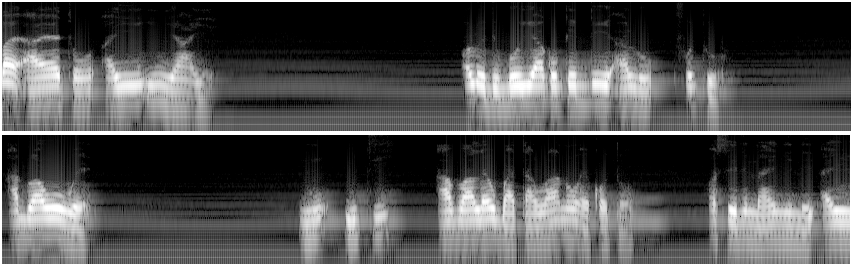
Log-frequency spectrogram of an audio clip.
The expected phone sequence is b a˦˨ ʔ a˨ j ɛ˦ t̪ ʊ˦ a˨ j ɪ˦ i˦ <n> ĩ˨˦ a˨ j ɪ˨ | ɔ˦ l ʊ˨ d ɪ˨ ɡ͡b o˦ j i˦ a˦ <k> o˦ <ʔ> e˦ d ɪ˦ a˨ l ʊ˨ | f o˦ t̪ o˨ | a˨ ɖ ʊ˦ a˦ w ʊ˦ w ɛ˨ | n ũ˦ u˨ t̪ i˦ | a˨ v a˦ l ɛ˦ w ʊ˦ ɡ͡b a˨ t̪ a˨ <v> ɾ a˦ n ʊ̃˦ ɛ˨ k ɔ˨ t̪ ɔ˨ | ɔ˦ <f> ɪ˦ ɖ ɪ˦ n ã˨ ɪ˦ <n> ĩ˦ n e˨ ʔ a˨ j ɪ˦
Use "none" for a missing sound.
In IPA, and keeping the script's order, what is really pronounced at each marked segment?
ɲ, k, k, w, s, ɲ

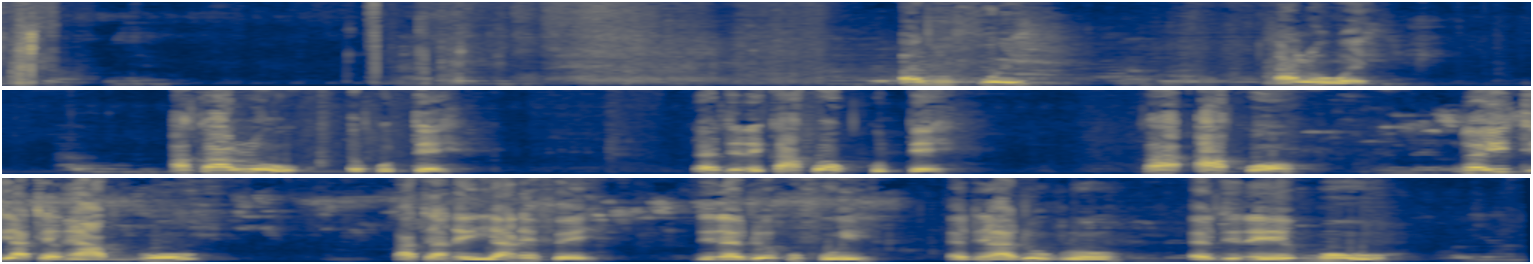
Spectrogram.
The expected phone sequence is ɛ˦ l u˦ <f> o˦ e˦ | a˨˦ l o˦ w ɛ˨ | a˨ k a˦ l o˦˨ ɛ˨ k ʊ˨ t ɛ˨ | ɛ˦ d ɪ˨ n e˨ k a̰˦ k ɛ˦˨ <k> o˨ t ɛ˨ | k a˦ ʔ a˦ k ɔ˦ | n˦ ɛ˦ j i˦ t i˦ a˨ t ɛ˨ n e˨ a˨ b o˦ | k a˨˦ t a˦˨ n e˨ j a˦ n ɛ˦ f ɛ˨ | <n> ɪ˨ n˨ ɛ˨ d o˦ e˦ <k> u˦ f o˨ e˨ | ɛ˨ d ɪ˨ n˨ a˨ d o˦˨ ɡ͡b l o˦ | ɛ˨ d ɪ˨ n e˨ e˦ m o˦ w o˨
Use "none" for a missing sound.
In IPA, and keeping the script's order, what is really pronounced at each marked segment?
f, k, d, k

